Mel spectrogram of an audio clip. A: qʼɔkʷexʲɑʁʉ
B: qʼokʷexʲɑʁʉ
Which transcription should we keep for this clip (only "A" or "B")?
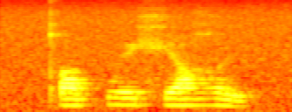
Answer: A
